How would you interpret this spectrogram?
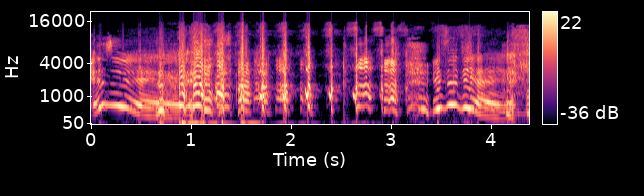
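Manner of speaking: high, loud, laughing mock of Jack; imitating Jack. Podcast host mimics Jack watching the episode, laughing high. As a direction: mimic Jack's reaction through laughter. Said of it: "Jack's gonna see this and be like".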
